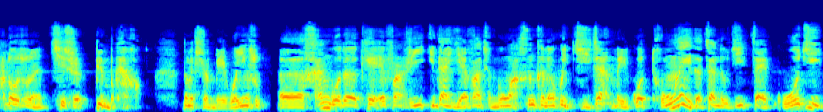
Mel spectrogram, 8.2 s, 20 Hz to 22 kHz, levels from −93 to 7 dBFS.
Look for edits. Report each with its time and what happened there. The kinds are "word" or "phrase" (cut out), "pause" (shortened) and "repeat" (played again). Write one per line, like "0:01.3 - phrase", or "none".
0:01.9 - phrase
0:02.7 - pause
